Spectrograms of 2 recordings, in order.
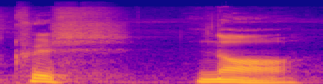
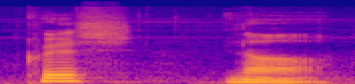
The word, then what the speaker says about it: Krishna: Krishna teavana 20 is in the two syllables Krish nah right two syllables krrish na saying how much nectar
